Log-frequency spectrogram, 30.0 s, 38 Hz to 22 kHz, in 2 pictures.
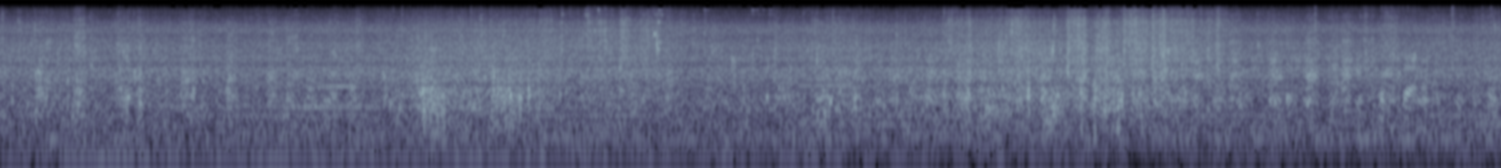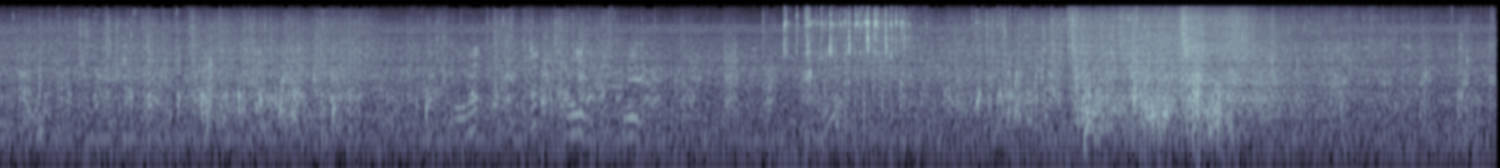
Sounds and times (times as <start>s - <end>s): Stream: 0.0s - 30.0s.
